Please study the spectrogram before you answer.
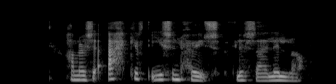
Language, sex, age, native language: Icelandic, female, 12, Icelandic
